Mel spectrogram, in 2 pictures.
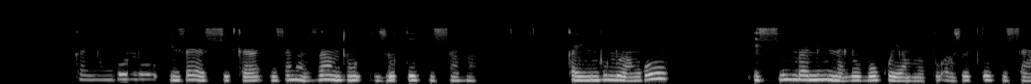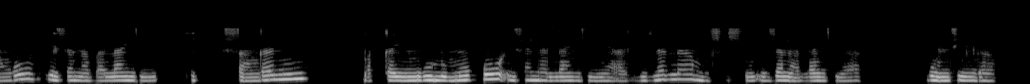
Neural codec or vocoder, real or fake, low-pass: vocoder, 44.1 kHz, 128 mel bands every 256 samples, BigVGAN v2; fake; 5.4 kHz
